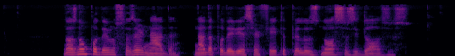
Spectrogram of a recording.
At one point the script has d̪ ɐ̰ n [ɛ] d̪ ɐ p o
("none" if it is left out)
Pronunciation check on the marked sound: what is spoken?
a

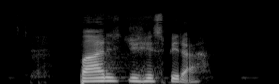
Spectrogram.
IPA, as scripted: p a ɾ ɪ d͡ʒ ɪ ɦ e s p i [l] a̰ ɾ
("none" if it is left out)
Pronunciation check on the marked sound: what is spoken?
ɾ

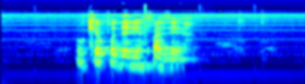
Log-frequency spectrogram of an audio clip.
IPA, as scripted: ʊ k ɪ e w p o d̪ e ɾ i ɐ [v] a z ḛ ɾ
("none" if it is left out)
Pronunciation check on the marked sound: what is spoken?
f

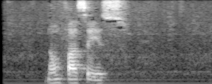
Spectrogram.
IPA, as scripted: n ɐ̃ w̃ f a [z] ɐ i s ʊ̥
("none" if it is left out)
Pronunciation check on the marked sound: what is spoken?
s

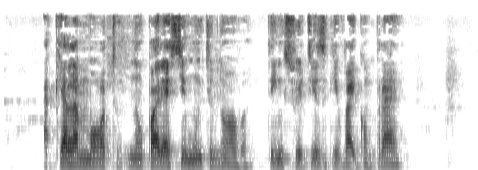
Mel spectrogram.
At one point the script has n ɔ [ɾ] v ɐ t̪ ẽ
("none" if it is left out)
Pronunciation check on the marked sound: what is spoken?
none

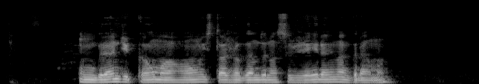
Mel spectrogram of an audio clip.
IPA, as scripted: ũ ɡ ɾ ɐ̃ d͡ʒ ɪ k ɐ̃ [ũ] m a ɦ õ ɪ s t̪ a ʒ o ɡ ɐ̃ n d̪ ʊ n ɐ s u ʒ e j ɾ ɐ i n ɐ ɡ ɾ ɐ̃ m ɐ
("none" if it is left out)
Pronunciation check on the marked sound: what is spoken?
w̃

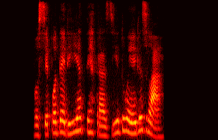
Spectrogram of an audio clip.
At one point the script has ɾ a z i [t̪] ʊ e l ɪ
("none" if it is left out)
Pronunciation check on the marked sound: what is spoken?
d̪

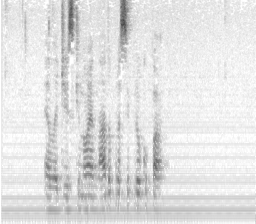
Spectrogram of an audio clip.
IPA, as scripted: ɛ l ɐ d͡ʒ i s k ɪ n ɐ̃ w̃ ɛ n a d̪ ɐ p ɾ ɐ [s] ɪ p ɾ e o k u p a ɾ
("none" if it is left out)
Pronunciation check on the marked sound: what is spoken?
s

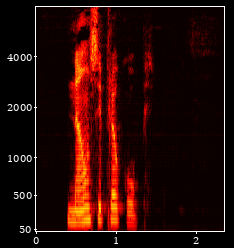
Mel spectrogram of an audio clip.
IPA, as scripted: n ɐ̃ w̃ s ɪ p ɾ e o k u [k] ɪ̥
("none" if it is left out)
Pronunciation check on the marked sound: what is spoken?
p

